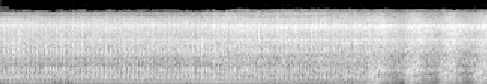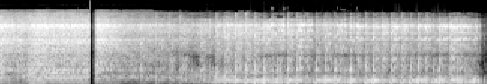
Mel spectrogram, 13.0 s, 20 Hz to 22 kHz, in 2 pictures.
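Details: Husqvarna 555 chainsaw test-run after chain brake band replacement: loud high buzz held at full throttle, a few quick blips dropping to idle, then back up; revs cleanly and runs healthy.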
